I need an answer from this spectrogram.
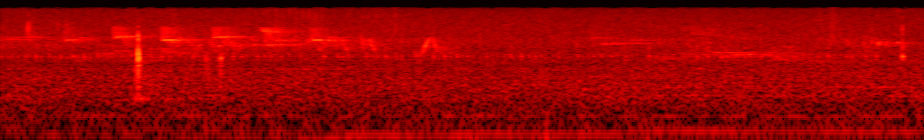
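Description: Faint songbirds chirping and twittering in short high notes, mostly in the first two or three seconds, with one sharp click about a second in and a faint low hum in the background.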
